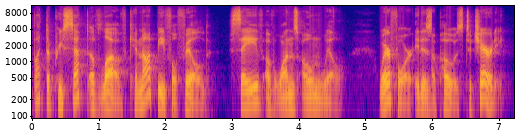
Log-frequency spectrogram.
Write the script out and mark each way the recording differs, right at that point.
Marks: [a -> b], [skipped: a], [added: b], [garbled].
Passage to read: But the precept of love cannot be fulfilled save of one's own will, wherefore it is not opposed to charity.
But the precept of love cannot be fulfilled save of one's own will, wherefore it is [skipped: not] opposed to charity.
